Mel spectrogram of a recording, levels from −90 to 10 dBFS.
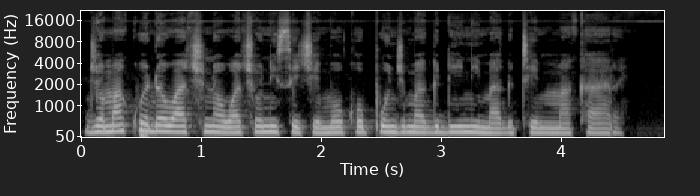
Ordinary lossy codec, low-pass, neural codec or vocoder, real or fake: none; none; none; real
